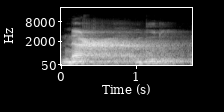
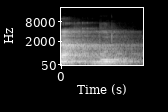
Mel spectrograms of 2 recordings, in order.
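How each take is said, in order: First: "Na'budu" with the ain flowing, slow and soft; correct ain. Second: "na'budu" with the ain cut off like a glottal stop; wrong ain. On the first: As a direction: let the ain in "Na'budu" run on without a stop. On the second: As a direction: choke the ain in "na'budu" short. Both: Shown as a demonstration. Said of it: "bukan na'budu".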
